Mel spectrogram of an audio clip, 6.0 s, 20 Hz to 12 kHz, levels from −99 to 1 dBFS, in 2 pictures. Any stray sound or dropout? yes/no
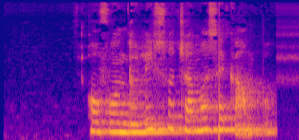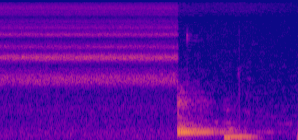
no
